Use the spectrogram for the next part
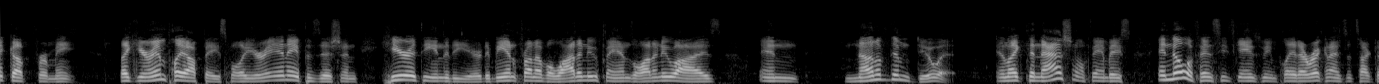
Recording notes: live from ABQ AXE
